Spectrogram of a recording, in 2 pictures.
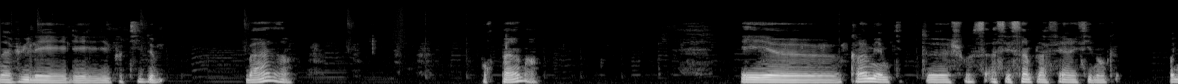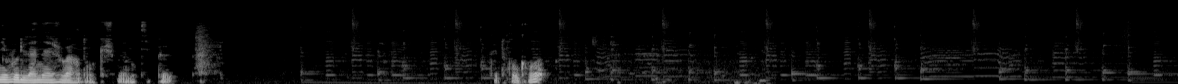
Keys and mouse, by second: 0.3-2.2 drag, 2.2 middle click, 2.8-5.0 drag, 5.0-7.5 middle drag, 7.5-8.9 drag, 8.9-13.5 shift+middle drag, 13.5 f, 15.0-17.2 drag, 17.2 ctrl+z, 19.7 f, 23.0 click.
